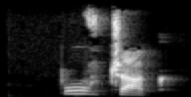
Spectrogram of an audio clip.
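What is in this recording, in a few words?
"пув-тшак", Komi, female; kpv audio dict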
